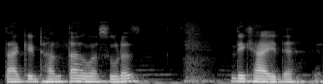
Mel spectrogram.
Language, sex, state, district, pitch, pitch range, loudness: Hindi, male, Bihar, Patna, 125 Hz, 125-135 Hz, -17 LUFS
